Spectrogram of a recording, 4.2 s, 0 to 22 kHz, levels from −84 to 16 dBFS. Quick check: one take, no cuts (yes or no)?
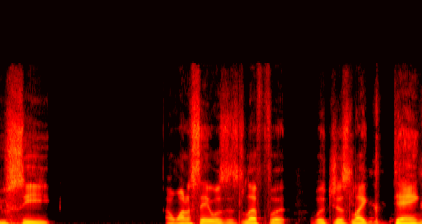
yes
